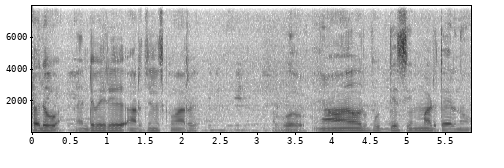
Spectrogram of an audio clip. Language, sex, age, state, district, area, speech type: Malayalam, male, 18-30, Kerala, Wayanad, rural, spontaneous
